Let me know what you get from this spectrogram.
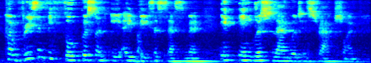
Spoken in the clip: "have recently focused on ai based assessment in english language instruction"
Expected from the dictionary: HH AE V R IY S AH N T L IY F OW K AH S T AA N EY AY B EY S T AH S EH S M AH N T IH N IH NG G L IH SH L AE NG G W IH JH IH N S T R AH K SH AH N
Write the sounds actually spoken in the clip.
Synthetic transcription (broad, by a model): HH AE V R IY S AH N T L IY F OW K AH S T AA N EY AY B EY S AH S EH S M AH N T IH N IH NG G L IH SH L AE NG G W IH JH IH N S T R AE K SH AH N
